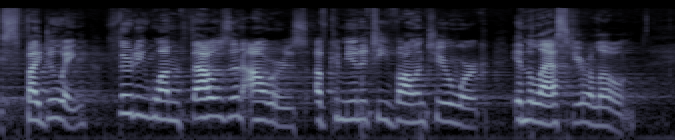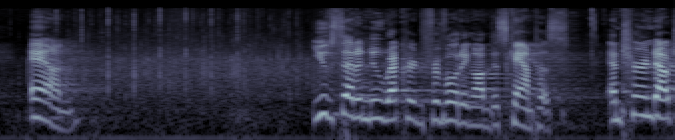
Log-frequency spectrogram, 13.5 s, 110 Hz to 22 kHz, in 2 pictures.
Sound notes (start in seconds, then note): 7.2 applause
